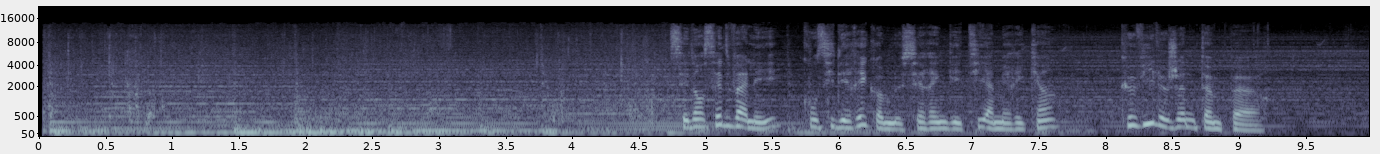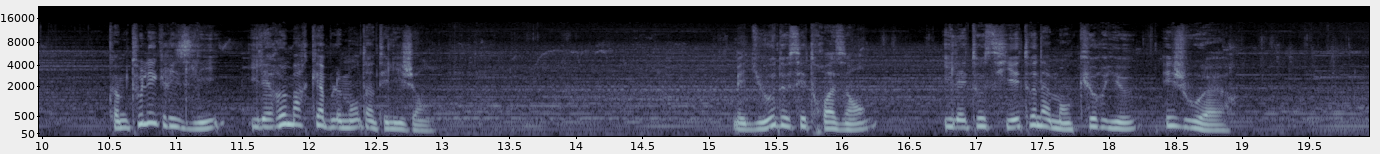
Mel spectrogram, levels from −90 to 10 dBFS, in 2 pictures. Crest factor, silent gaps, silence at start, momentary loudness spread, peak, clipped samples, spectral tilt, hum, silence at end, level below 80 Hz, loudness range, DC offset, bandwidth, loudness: 18 dB; none; 0 s; 18 LU; -10 dBFS; under 0.1%; -5.5 dB/octave; none; 0 s; -44 dBFS; 5 LU; under 0.1%; 14.5 kHz; -27 LUFS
